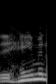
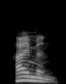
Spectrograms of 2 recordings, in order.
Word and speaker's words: Heiman: do this in the middle but is it heyman or hyman how do you pronounce hyman okay thank you because i already started saying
